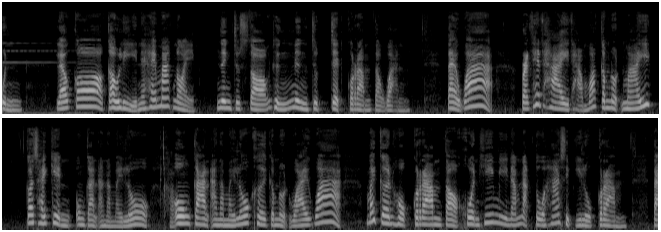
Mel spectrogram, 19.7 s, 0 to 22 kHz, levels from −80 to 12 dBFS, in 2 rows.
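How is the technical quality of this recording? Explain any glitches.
No technical faults or glitches can be heard anywhere in this speech recording.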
